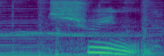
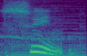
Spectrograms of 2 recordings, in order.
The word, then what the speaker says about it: 쉰: Se le dice 쉰. O por ejemplo cuando ustedes cantan alguna canción de salsa o merengue que dicen el swing, ¿sí? Acá lo decimos como swing. Y es una sola sílaba.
